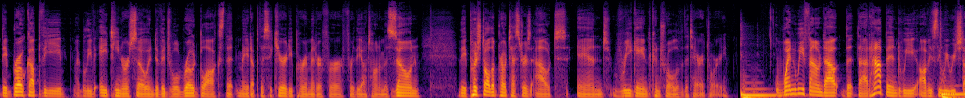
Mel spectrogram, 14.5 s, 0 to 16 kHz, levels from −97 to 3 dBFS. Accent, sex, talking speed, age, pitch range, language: American, male, 185 wpm, 30-49, 95-135 Hz, English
